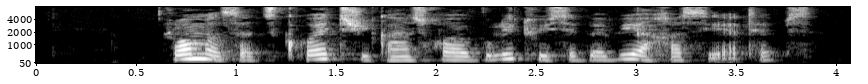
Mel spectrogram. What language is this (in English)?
Georgian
